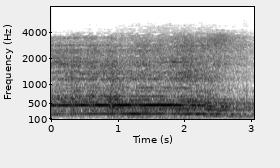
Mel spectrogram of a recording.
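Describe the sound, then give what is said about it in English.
One of Hubert's big, long cars, driven out of a driveway by a chauffeur, runs steadily with a low, sustained engine hum that rises slightly, as if pulling slowly away, before easing off near the end. No one speaks. “The chauffeur is driving one of Hubert's cars out. Gee, it's one of them big, long cars of Hubert's.”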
